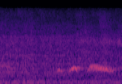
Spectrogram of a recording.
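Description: Spotted dove cooing: a short phrase of three notes about a second in, the last note the longest and loudest.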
